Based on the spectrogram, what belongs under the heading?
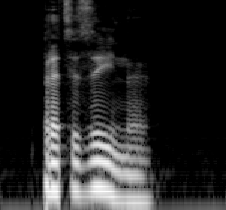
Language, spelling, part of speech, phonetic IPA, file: Polish, precyzyjny, adjective, [ˌprɛt͡sɨˈzɨjnɨ], Pl-precyzyjny.ogg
